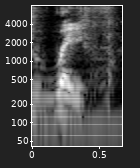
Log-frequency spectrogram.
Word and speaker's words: Ralph: It's like Ralph just jumps in from the corner. Wait, what's his name? Is it Ralph? It's Rafe. Rafe. It's spelled Ralph, but he goes Rafe.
